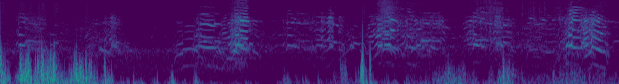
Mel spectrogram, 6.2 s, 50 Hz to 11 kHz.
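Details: On a Sunday morning, March 21, 2021, gulls call at South Haven's South Beach near the lighthouse and pier. Strong low thuds open, then clusters of harsh, wavering squawks and cries repeat over the remaining seconds.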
